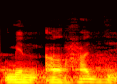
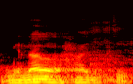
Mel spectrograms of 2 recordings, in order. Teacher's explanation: kalau seandainya adanya di tengah-tengah kalimat atau di tengah-tengah kata, itu hamzahnya nggak diaktifkan gitu, nggak dihidupkan. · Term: hamzah zaidah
